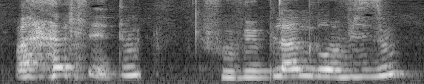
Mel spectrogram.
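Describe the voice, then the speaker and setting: A woman's voice: high-pitched, moderate pace. A young woman with a blocked nose and a honking, nasal voice, chatting casually and rambling informally as a vlogger. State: congested with a cold. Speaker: cosplay vlogger. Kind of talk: casual video chat. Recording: clearly noisy background.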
